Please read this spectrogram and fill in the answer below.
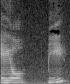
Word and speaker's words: Ailbe: intelligent or noble, and is pronounced Ailbe, or Ailbe, Ailbe.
